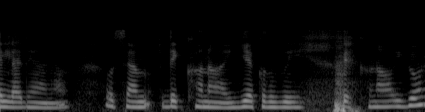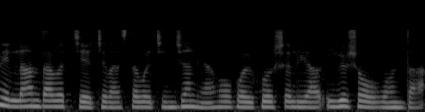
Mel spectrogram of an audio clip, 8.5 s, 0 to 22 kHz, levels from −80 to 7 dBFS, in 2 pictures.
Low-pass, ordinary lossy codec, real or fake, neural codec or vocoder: 7.2 kHz; none; fake; codec, 16 kHz, about 1 kbps, DyCAST, with the encoder's durations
